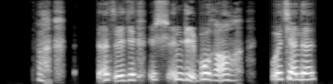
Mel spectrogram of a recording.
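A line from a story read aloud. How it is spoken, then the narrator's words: Sobbing. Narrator (Chinese): 陆小婵抽泣着说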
